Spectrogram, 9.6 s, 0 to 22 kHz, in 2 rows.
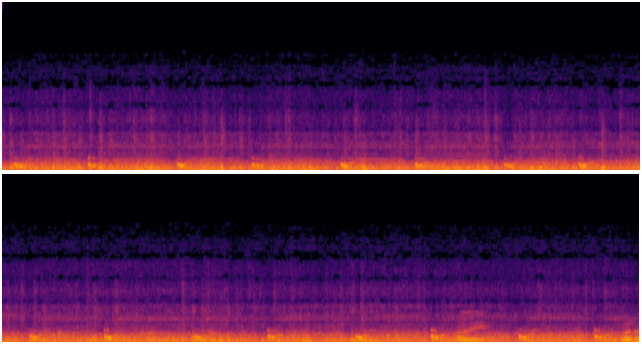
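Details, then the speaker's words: Electrolux LT12 washing machine that hummed without agitating, now after capacitor replacement. Low steady motor hum with regular gearbox click about once a second as agitator reverses; normal agitation. "vamos colocar em xeque a outra vez aqui nos fios vocês vão ver que haverá uma mudança urgente na bateria"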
